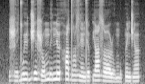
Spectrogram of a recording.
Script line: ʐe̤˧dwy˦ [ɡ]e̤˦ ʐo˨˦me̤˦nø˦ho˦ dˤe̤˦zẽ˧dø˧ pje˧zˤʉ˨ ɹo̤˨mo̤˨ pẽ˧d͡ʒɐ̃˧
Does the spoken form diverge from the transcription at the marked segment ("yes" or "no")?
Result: yes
